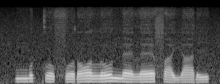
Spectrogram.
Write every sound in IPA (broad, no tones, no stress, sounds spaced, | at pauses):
m ʊ k o f o ɾ ɔ l o n ɛ l ɛ f a j a ɾ i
